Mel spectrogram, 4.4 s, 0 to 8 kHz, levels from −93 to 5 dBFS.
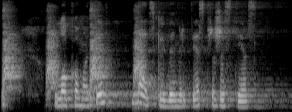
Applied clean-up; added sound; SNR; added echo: none; Bark; 4 dB; reverberation time 1.3 s.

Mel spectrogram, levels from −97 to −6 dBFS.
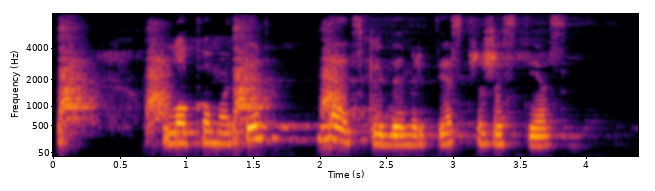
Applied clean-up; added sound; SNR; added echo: classical method WPE with log-MMSE.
